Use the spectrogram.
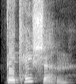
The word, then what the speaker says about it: vacation: for those CH sounds vacation so vacation with a long a for V and K and then a shun another shun word t o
